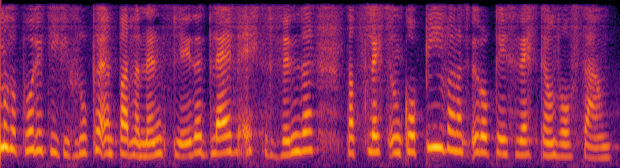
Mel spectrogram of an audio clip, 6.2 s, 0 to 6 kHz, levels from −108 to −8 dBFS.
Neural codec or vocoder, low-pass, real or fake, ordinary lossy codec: autoencoder, 48 kHz, 32 numbers a frame, DAC-VAE, trained on Japanese speech; 5.4 kHz; fake; AAC, 48 kbps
